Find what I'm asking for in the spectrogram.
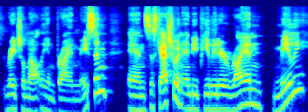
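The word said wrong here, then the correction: Meili: Is that how do I pronounce it? – Maley? It's Miley.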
